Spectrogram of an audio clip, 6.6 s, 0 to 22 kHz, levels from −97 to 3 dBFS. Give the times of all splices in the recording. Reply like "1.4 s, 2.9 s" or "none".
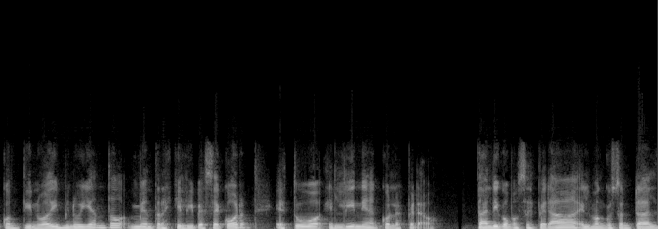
4.7 s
